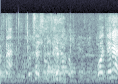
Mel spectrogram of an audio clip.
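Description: Several voices talking and calling out at once, overlapping chatter with no clear words, broken by a few brief sharp clicks.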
